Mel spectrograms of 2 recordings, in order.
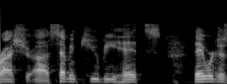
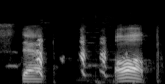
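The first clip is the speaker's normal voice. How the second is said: very high, raised shouting; 14 semitones higher, 7 dB louder than usual. Retelling shouting at a quarterback on screen: imitating a yell. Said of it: "I'm yelling at the screen".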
